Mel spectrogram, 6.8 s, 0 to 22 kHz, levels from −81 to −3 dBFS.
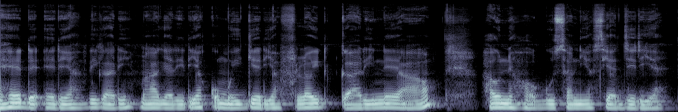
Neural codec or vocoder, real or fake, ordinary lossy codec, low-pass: none; real; none; 19.8 kHz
